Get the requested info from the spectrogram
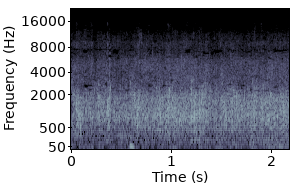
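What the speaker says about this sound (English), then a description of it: "Big round of applause for Grigor Dimitrov" A tennis crowd at the Boodles Challenge exhibition claps steadily after a set is won, a dense, even wash of applause with no voices on top.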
